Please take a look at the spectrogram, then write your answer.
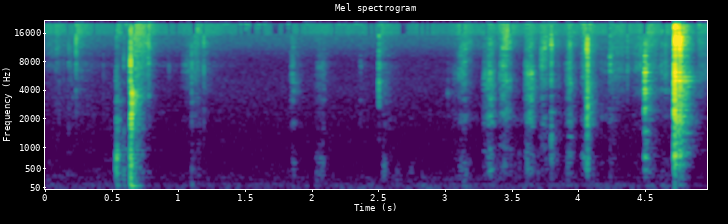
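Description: Scissors cut through an envelope in short, crisp snips and rustles close by. A sharp cut comes early and a loud burst near the end, with paper handling between and no talking.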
